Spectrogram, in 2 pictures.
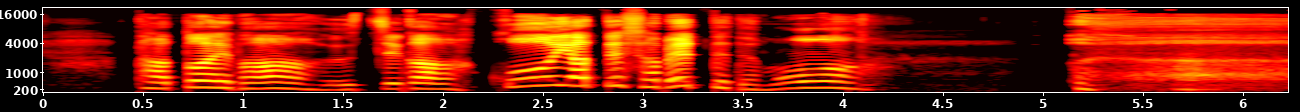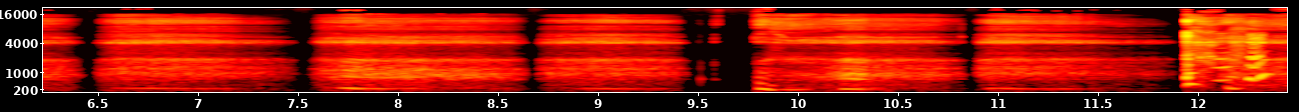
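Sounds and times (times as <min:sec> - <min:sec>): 
girl breathing softly and slowly: 0:00.0 - 0:00.4, 0:04.1 - 0:11.9
speech: 0:00.5 - 0:04.2, 0:05.2 - 0:06.0.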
